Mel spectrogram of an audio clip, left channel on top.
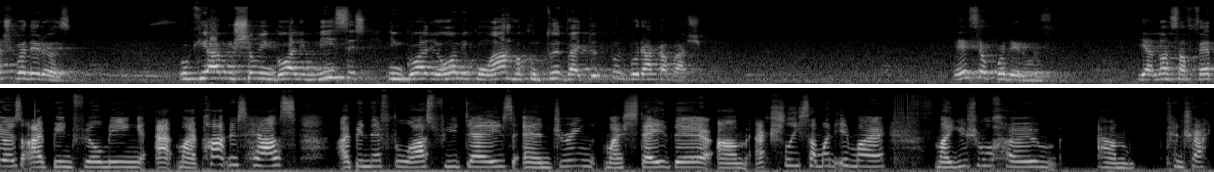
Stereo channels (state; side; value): different; both; correlation 0.01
